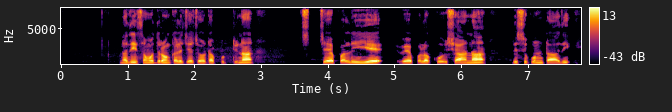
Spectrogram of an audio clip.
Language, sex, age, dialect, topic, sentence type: Telugu, male, 56-60, Southern, agriculture, statement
